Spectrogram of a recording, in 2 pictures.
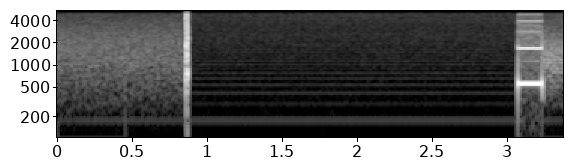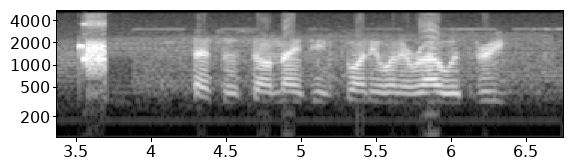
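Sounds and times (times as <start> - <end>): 
low radio hum: 0.0 - 6.7
electronic fire department paging tones: 3.1 - 3.8
speech: 4.3 - 6.5.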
